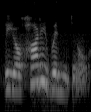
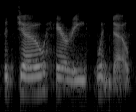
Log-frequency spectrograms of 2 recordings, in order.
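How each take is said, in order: First: The name is said with a put-on foreign accent. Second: The name is said plainly as two English names. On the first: It makes the name sound exotic and mystical. The speaker calls it wrong. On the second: The name joins two first names. The speaker calls it right. "So it's really the Joe Harry window"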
